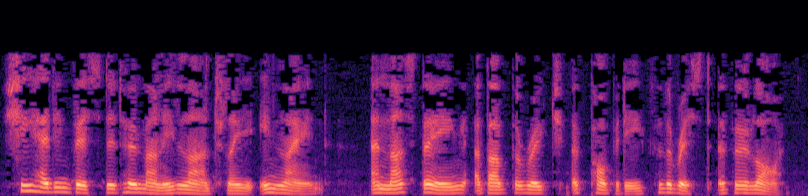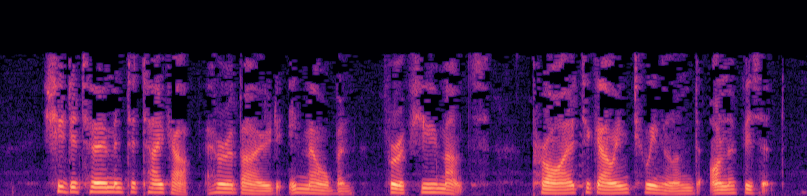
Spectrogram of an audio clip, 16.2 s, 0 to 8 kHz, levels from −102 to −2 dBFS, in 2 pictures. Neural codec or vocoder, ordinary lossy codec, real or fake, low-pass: none; MP3, 24 kbps; real; 7.2 kHz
